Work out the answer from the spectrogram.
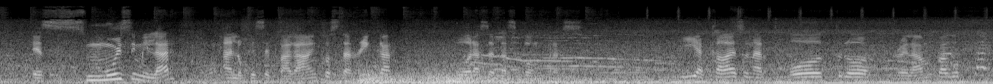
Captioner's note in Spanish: trueno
